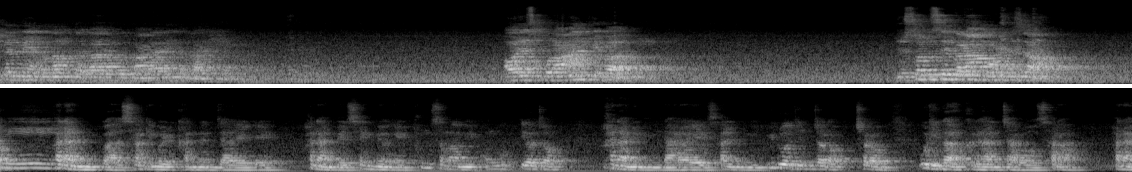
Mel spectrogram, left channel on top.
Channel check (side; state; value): both; different; correlation 0.00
